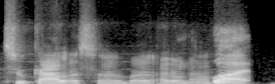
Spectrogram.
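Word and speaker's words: Tsoukalas: yeah i think the the emphasis should be on the ka is where the accent would be if it was in greek but it would be like tsukalus but i don't know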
